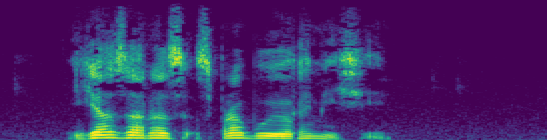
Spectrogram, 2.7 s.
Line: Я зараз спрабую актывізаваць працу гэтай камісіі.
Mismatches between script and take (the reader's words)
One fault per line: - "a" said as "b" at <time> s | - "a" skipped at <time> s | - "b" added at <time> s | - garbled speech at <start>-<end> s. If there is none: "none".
- "актывізаваць працу гэтай" skipped at 1.4 s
